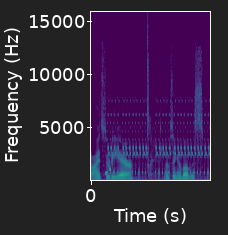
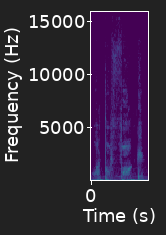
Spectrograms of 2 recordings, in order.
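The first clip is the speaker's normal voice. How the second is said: stunned, drawn-out whisper; whispered disbelief; 14 dB quieter, slower than usual. Real, not acted. Muttered reaction to unreadable text.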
